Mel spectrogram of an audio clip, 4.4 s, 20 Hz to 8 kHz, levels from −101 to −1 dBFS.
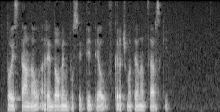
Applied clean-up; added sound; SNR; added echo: none; none; none; none.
